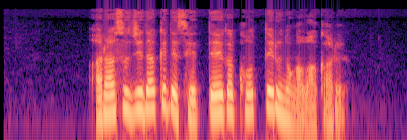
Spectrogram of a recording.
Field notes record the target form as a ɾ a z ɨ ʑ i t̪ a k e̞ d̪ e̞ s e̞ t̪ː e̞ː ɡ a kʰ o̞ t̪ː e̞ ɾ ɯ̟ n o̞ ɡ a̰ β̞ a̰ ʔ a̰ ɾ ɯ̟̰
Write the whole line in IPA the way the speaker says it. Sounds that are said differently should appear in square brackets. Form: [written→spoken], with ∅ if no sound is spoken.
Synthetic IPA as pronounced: a ɾ a [z→s] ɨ ʑ i [t̪→d̪] a k e̞ d̪ e̞ s e̞ t̪ː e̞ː ɡ a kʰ o̞ t̪ː e̞ ɾ ɯ̟ n o̞ ɡ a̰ β̞ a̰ [ʔ→k] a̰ ɾ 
